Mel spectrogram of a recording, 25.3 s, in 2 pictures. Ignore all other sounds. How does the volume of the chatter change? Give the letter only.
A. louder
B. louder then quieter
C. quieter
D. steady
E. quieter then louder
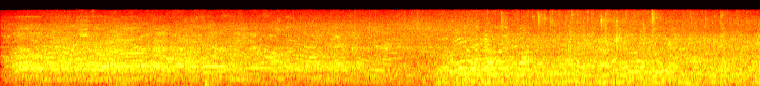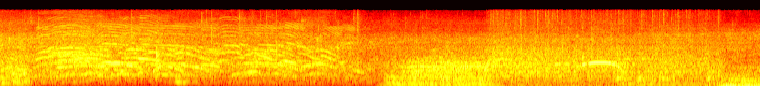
D.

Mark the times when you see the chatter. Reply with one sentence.
The chatter can be heard from 0.0 to 25.3 s.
